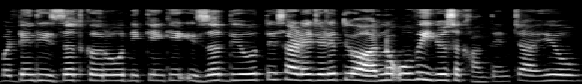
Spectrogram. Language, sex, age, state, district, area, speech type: Dogri, female, 30-45, Jammu and Kashmir, Reasi, urban, spontaneous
